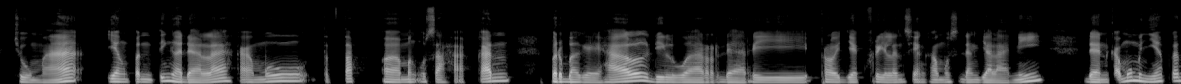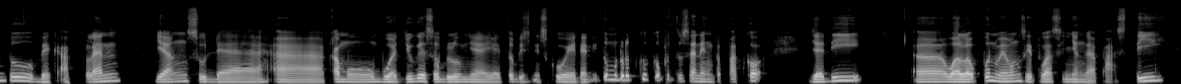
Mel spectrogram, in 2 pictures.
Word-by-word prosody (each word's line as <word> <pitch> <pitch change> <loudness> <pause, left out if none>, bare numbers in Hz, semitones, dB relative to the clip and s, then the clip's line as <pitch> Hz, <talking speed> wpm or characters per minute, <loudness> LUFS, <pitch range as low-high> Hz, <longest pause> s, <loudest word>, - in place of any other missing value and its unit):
cuma 105 +7 +2 0.2
yang 130 -3 0
penting 120 +8 -1
adalah 115 +6 +2
kamu 140 - 0
tetap, 130 -7 -5 0.2
eee, 115 -3 +2
mengusahakan 125 - -1 0.4
berbagai 110 -5 +1
hal 140 +9 +4
di 115 - 0
luar 105 0 -1
dari 105 0 -2 0.2
project 110 -1 -2
freelance 110 0 -2
yang - - -5
kamu 105 0 -4
sedang 110 -1 -5
jalani 105 - -1 0.4
dan 110 -1 +1
kamu 160 +9 +1
menyiapkan 155 +5 -1
tuh 175 -3 +3
backup 110 -3 -3
plan 150 +8 +2 0.3
yang 120 +4 +1
sudah, 110 -3 0
eee, 105 -2 +1
kamu 120 -2 +1
buat 120 -3 +2
juga 130 +6 +3
sebelumnya 115 -3 +2
yaitu 100 +3 -3
bisnis 110 -2 -7
kue 110 -3 +2
dan 110 +1 -2
itu - - -2
menurutku 205 +1 +1
keputusan 140 -9 -2
yang 120 - -4
tepat 125 +2 -6
kok, - - +1 0.4
jadi, 165 +9 +3 0.5
eee, 125 0 +4
walaupun 125 +7 +6
memang 145 +3 +2
situasinya 115 0 -1
enggak 100 - -3
pasti, 175 +6 -1
115 Hz, 125 wpm, -23 LUFS, 105-135 Hz, 0.5 s, walaupun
